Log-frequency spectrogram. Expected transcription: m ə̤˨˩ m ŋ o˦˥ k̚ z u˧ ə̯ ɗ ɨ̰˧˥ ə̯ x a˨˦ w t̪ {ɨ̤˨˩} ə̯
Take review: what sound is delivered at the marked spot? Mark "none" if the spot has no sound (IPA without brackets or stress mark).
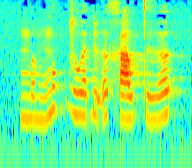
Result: ɨ˨˦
